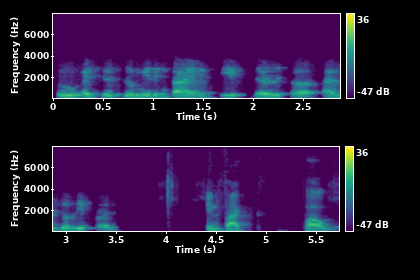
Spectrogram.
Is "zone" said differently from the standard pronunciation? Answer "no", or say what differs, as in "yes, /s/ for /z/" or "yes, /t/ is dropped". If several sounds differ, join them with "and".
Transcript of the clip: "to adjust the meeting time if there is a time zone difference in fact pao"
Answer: yes, /l/ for /n/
